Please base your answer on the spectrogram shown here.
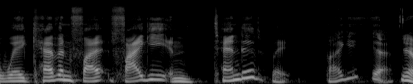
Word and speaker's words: Feige: Wait, Feige.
